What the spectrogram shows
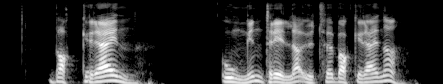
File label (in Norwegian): bakkeraein, Numedalsmål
